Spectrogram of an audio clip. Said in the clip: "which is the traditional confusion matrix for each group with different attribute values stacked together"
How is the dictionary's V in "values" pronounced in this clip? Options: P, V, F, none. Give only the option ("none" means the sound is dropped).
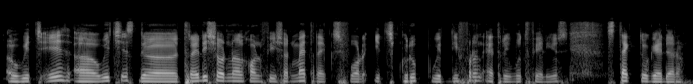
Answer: F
